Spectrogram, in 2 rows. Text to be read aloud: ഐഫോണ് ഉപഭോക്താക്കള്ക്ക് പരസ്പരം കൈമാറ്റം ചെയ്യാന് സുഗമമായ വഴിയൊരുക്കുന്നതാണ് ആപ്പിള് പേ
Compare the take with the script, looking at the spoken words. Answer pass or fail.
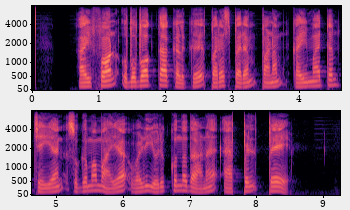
fail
